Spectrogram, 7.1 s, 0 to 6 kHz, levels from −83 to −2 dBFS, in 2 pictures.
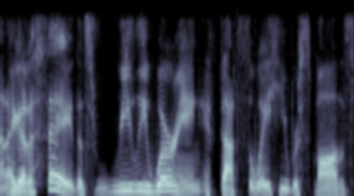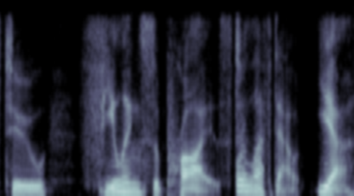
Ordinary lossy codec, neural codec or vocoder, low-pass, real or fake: AAC, 48 kbps; vocoder, 22.05 kHz, 80 mel bands, WaveNeXt; 5.4 kHz; fake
